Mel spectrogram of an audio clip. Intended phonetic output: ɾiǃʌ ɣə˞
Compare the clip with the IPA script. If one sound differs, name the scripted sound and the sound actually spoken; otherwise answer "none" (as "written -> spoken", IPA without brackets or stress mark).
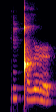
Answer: none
